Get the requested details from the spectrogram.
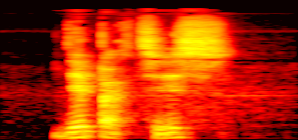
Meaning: second-person singular present/imperfect subjunctive of départir
- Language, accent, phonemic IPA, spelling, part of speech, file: French, Canada, /de.paʁ.tis/, départisses, verb, LL-Q150 (fra)-départisses.wav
